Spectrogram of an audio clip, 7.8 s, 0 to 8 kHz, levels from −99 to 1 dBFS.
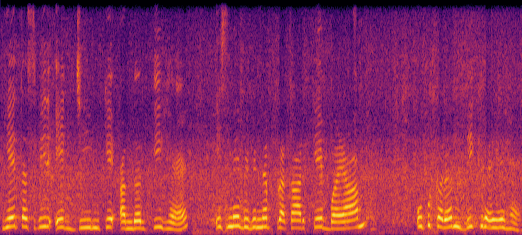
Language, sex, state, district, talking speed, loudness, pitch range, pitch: Hindi, female, Assam, Kamrup Metropolitan, 130 wpm, -14 LUFS, 255-295 Hz, 280 Hz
